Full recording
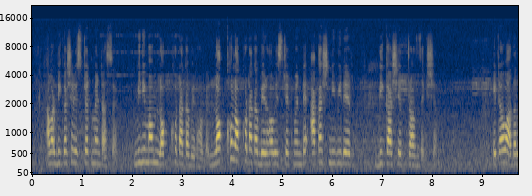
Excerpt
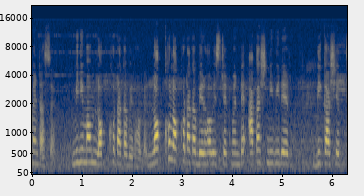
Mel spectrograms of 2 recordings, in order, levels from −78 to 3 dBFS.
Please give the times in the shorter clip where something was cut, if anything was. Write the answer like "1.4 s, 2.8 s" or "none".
none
